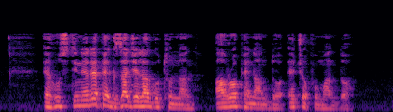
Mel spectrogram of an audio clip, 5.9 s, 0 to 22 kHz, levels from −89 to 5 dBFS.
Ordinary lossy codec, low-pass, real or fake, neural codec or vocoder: MP3, 64 kbps; 7.2 kHz; real; none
